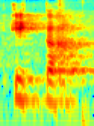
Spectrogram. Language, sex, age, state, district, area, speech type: Punjabi, female, 30-45, Punjab, Mansa, urban, read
